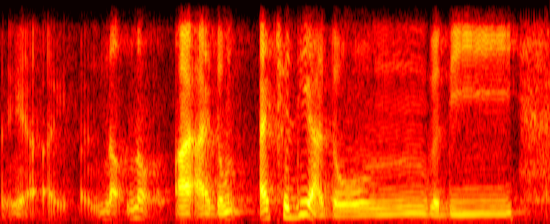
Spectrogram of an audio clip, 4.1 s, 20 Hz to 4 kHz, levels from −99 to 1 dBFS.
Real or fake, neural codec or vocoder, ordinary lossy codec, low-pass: real; none; Opus, 24 kbps; 3.6 kHz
